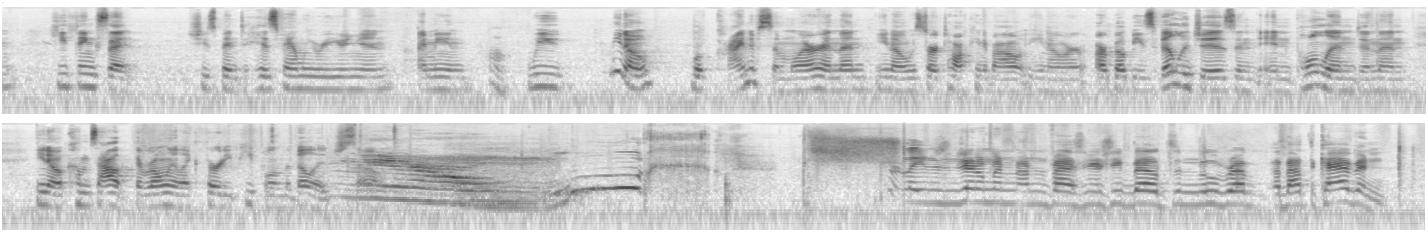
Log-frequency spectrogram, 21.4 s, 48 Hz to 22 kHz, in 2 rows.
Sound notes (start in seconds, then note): 13.1 Marty makes airplane noises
